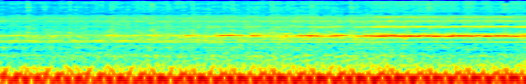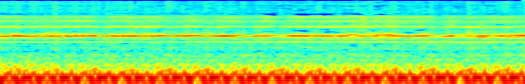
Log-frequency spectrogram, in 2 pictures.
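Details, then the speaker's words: Hot rod on the Power Tour, right after a morning start: steady high-pitched squeal over a low, even engine rumble; it had made the noise on the same morning's start, source not pinned down. "And it made a noise. Let's see if it'll do it again, or maybe it'll go away."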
